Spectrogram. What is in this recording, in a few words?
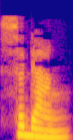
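"sedang", Indonesian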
